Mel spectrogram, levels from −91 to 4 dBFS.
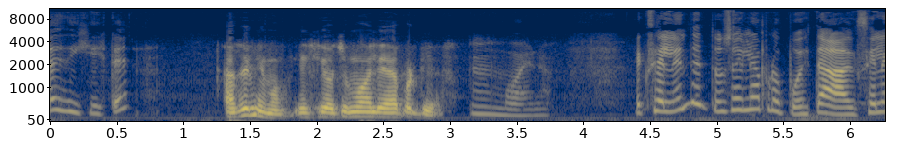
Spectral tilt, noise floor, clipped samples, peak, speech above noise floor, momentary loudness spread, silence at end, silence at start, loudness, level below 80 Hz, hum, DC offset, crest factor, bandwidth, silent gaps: -5.5 dB/octave; -54 dBFS; under 0.1%; -4 dBFS; 30 dB; 20 LU; 0 s; 0 s; -23 LUFS; -60 dBFS; none; under 0.1%; 20 dB; 11 kHz; none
